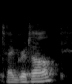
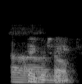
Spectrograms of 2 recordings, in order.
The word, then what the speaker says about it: Tegretol: And so she's taking a different drug, Tegretol, or I don't know how to pronounce it, Tegretol. Tegretol.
